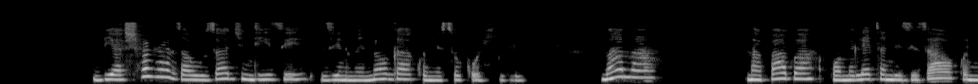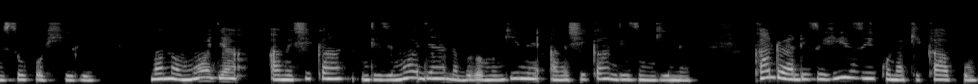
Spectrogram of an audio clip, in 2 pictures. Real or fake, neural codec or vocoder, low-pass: fake; codec, 16 kHz, 16 kbps, FreqCodec, smaller model; 7.2 kHz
